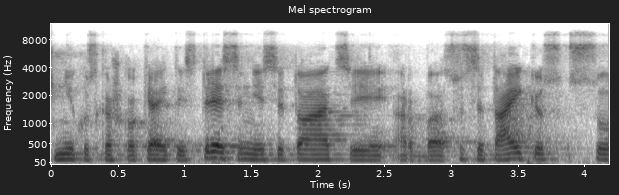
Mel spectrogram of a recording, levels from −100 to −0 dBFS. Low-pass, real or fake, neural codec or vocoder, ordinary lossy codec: 7.2 kHz; real; none; Opus, 32 kbps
